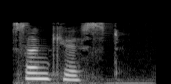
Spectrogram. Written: Sunkist

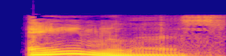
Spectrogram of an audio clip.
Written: aimlessness

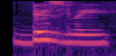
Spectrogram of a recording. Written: bisley

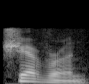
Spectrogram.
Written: cheveron

